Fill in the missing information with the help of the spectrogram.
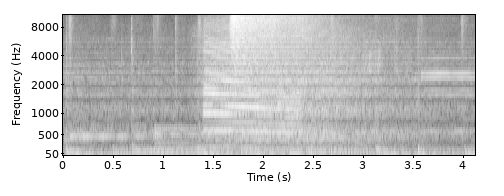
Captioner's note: horn honking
